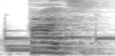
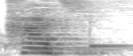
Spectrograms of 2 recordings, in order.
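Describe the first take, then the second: First: The first consonant sounds between b and p. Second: The first consonant sounds like a strong p. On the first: The speaker calls it right. "but it's paji" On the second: The speaker calls it wrong. "or paji"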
